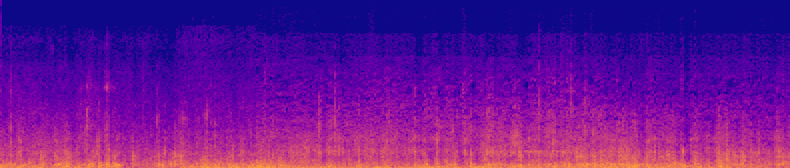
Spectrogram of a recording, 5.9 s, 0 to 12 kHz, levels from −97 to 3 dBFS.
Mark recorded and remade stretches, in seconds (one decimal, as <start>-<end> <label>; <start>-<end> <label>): 0.0-5.9 recorded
